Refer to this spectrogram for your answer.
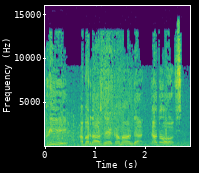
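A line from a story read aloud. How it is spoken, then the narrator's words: Captain barking over cannon ringing. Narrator (Russian): Перекрикивая звон в ушах после пушечного залпа, рявкнул капитан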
